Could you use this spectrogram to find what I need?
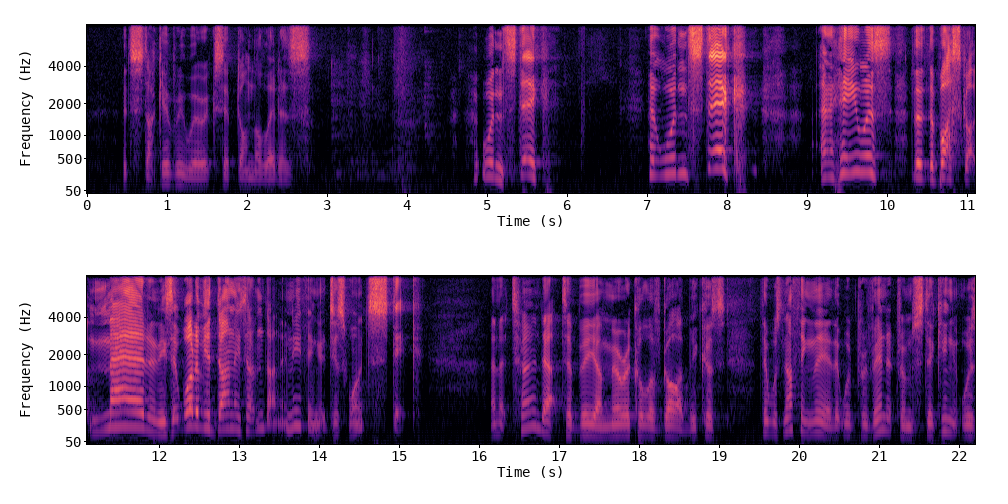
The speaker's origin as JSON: {"language": "English", "country": "Australia", "said": "like I'm an Australian. I live in Australia, so I'm an Australian."}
